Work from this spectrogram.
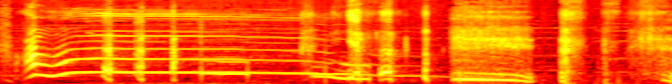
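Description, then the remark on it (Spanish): A man's voice imitates a long male wolf howl, rising then holding a steady wavering pitch before sliding down, loud, broken by a few sharp clicks and breathy bursts near the end. “Las noticias con el único hombre que las oyenta con su Aullido del lobo macho.”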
